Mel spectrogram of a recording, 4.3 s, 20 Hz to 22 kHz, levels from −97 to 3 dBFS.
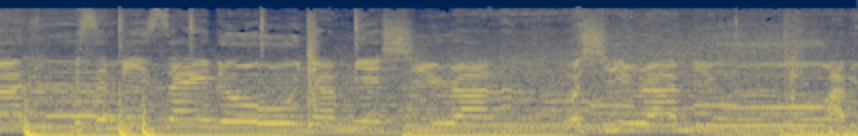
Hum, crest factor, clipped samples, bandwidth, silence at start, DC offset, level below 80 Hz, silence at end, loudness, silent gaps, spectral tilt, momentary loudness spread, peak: none; 14 dB; under 0.1%; 17 kHz; 0 s; under 0.1%; -20 dBFS; 0 s; -15 LUFS; none; -4.5 dB/octave; 5 LU; 0 dBFS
